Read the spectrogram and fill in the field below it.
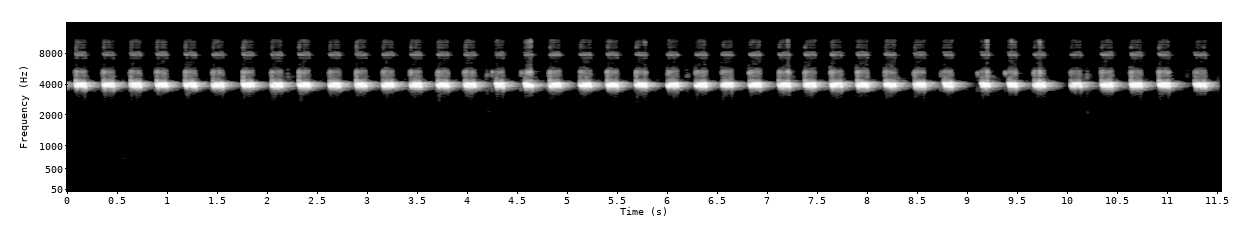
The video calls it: THE SOUND OF CRICKETS FOR RELAXATION TO SLEEP AT NIGHT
